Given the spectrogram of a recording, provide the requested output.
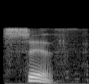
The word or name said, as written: sith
